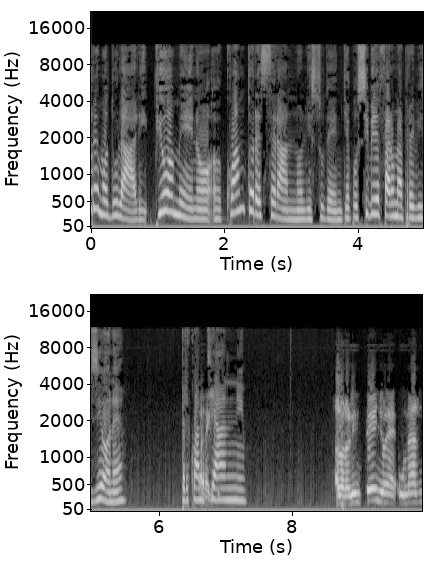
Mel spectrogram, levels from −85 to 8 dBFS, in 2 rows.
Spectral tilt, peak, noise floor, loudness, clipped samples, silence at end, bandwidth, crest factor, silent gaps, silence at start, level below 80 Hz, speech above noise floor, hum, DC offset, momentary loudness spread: -4.5 dB/octave; -2 dBFS; -46 dBFS; -15 LUFS; under 0.1%; 0 s; 12 kHz; 14 dB; none; 0 s; -40 dBFS; 31 dB; none; 4%; 7 LU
